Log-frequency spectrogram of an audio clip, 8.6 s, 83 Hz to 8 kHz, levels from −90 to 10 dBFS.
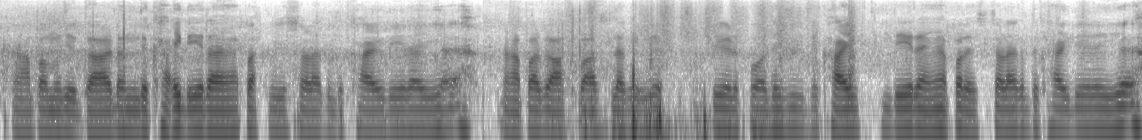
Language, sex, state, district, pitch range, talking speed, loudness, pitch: Hindi, male, Chhattisgarh, Kabirdham, 110-115 Hz, 245 wpm, -25 LUFS, 115 Hz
